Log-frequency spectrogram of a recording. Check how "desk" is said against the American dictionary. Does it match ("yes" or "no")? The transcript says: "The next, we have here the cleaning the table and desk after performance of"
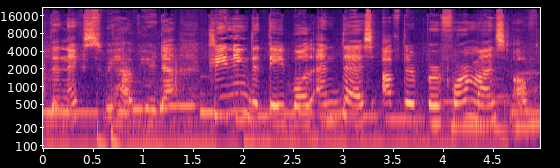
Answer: no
